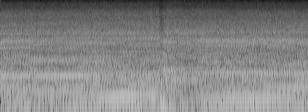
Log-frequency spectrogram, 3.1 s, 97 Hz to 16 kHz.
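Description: A Mustang GT3 car in the iRacing game at Bathurst, its engine holding a high, steady rev on a fast straight, loud and continuous with a brief gear-change dip midway, no talk.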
